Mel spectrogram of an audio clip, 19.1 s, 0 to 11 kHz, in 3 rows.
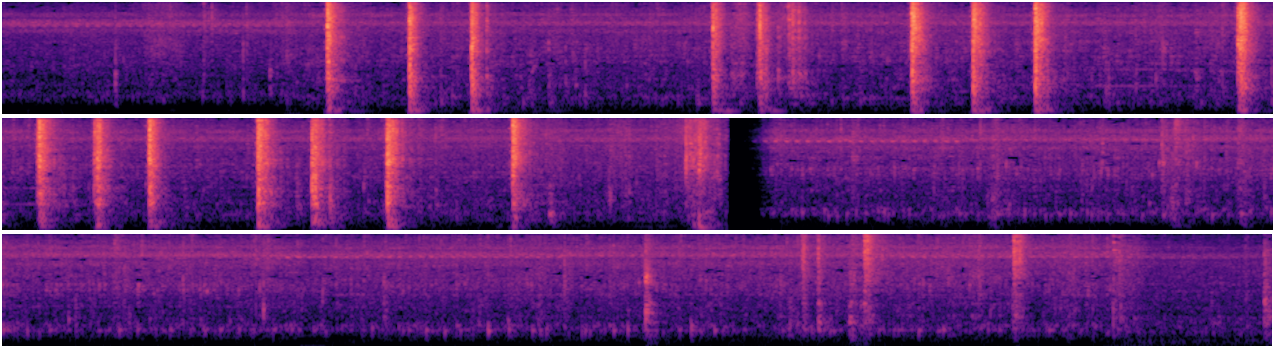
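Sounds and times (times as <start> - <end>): machete knocking on bamboo mat: 6.2 - 9.1.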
